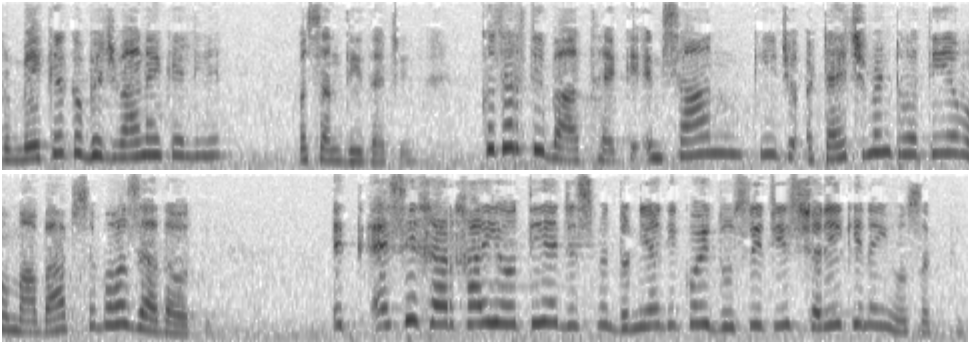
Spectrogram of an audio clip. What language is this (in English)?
Urdu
